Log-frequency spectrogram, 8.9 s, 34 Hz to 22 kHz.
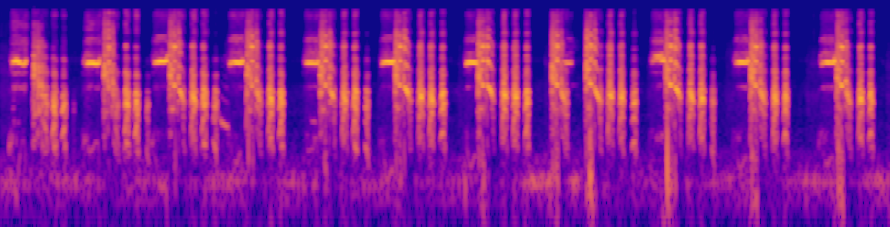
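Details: Grey francolin, called silver dakhni bird, giving loud harsh repeated phrases: each opens with a short high whistled note, then a burst of rasping strokes, about 80 phrases a minute and no other sounds.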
